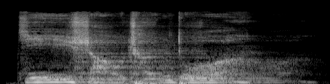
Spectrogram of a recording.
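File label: levelup, chinese; dota2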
